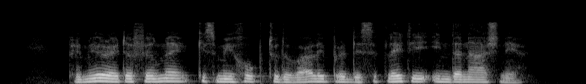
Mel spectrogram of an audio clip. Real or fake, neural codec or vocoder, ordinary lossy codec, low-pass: fake; codec, 16 kHz, 0.4 kbps, LongCat-Audio-Codec; none; 7.2 kHz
